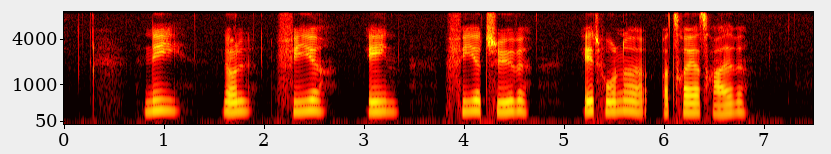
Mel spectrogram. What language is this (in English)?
Danish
